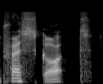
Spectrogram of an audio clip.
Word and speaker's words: Prescott: The vegan Prescott. Right. That's how you pronounce his name. And yeah, What? he's a vegan. Sorry. He's a Do that again. What? Prescott Yeah. Why do you have to do extra t's? because that's how you pronounce his name, Dave.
